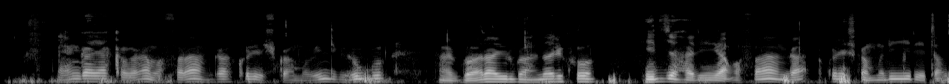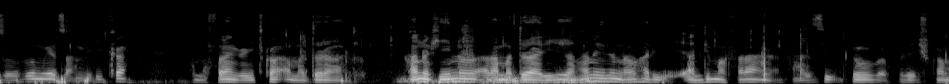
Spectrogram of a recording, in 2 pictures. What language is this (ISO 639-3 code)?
kin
